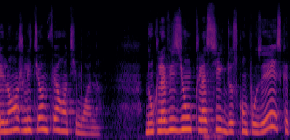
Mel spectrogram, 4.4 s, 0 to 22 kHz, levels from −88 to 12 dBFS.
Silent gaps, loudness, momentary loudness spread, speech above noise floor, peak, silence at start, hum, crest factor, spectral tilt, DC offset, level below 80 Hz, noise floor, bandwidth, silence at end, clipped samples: none; -31 LUFS; 14 LU; 29 dB; -14 dBFS; 0 s; none; 18 dB; -4.5 dB/octave; under 0.1%; -76 dBFS; -59 dBFS; 16.5 kHz; 0 s; under 0.1%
